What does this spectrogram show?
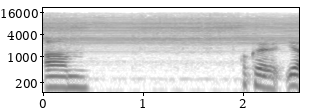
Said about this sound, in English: I'll explain why I'm shaving.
